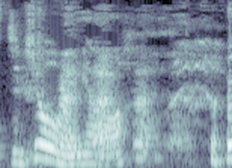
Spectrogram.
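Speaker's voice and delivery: punchy Southern twang, tipping into a laugh; Southern accent. Shown as a demonstration. Host showing viewers the brand name sounds Southern, in a Southern accent. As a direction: play up a loud Southern drawl on the name. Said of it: "it just sounds Southern".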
